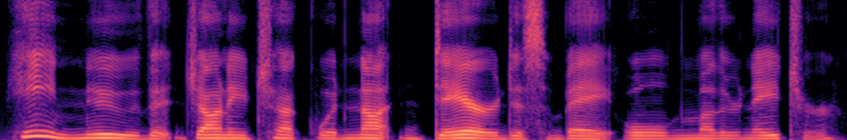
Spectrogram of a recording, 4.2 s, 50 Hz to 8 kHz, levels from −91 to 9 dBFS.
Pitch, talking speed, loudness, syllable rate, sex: 175 Hz, 170 wpm, -20 LUFS, 4.4 syllables/s, female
